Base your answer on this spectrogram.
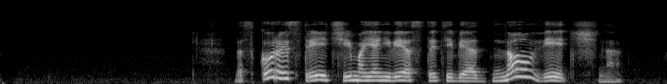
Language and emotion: Russian, positive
